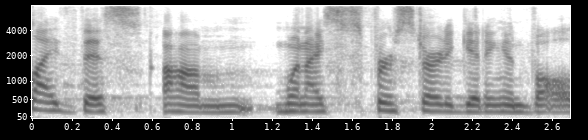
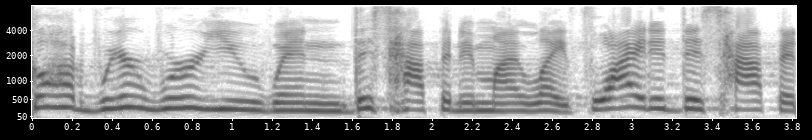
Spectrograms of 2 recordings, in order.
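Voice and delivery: put-on angry screaming man voice; 4 semitones higher than usual. Retelling how a man yelled at god, acting out his screaming at heaven. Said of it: "he's just screaming at heaven and shaking his fist".

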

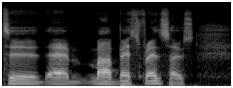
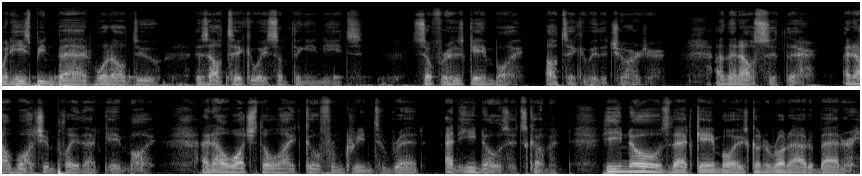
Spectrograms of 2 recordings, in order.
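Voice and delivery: put-on gruff American voice, lower and quieter; 5 semitones lower, 6 dB quieter than usual. Retelling a director's disciplining story in a Clint Eastwood voice. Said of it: "an American sort of, uh, sort of, um, Clint Eastwood".

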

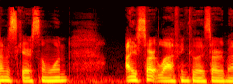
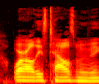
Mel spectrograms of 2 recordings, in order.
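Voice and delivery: ordinary talk

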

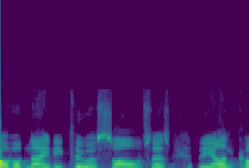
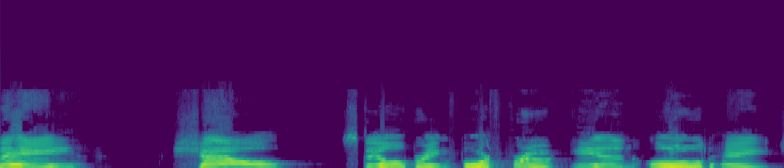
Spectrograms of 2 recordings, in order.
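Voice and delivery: loud, very slow, proclaiming reading voice; 3 semitones higher, 7 dB louder than usual. Reading a Bible verse aloud to the congregation: reading scripture very loudly. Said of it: "I'm gonna read it real loud".

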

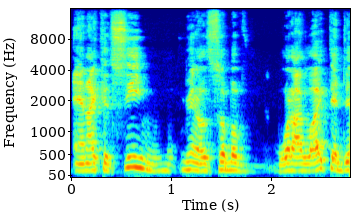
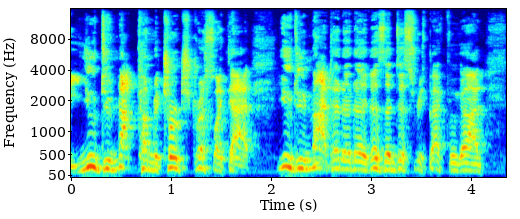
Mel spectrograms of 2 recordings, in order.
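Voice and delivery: put-on yelling voice; 2 semitones higher than usual. Retelling what a livid priest said: imitating someone yelling. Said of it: "He's yelling at me".

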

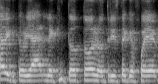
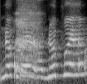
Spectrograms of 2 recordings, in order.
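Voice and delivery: very high, tearful, drawn-out sobbing; 12 semitones higher than usual. Retelling crying during the anthem while her brother is embarrassed, acting out crying. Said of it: "yo ya mar de lágrimas".

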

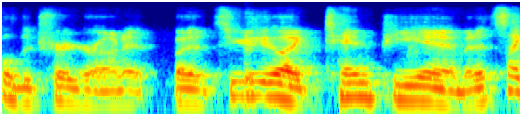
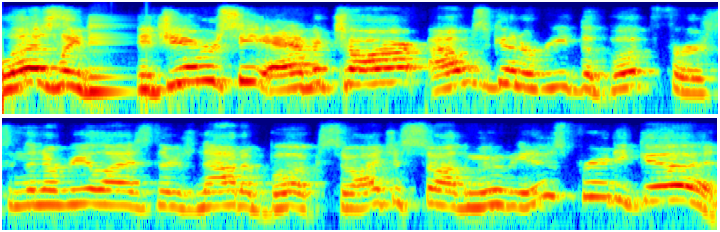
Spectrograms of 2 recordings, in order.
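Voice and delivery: loud, shrill, very high-pitched yelling; 9 semitones higher, 7 dB louder than usual. Retelling a favourite TV scene where a park ranger starts shouting: imitating Andy Samberg shouting. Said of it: "he just starts shouting".

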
